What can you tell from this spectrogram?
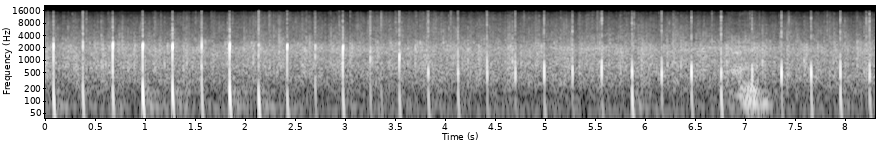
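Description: Large audience applauding, a dense steady patter of clapping. A few louder claps at an even pace stand out in the first two seconds.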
